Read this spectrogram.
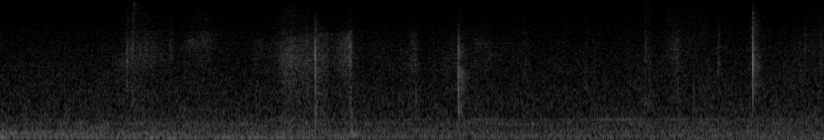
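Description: Hands rustle hair and a wig cap.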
